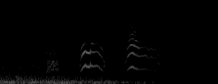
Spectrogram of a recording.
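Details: A nine-day-old field-type Labrador Retriever puppy, stroked in a palm, gives two short, high, squeaky rising-and-falling grumbles about half a second apart, each with a ringing whine-like tone, before quiet.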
